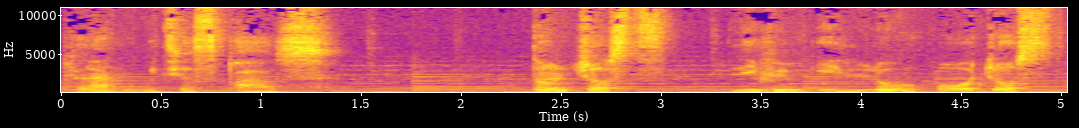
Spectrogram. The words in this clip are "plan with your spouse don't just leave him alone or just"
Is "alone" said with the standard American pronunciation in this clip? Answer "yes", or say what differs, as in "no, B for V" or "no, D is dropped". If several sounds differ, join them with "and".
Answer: no, N is dropped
